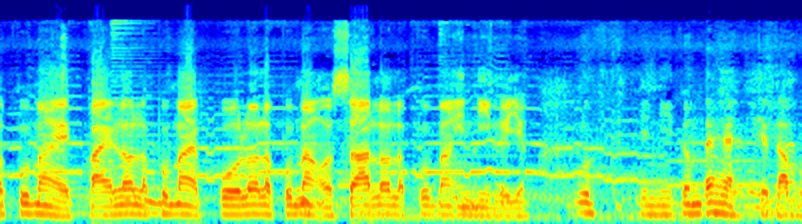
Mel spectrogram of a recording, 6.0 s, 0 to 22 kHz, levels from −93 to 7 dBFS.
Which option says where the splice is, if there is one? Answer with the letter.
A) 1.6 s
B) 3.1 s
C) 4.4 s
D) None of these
C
